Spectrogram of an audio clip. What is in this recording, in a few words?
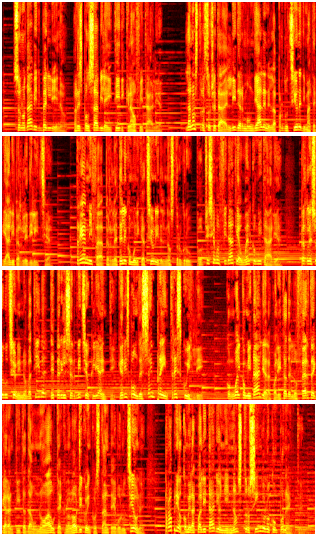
Radio Spot; Radio24; Knauf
